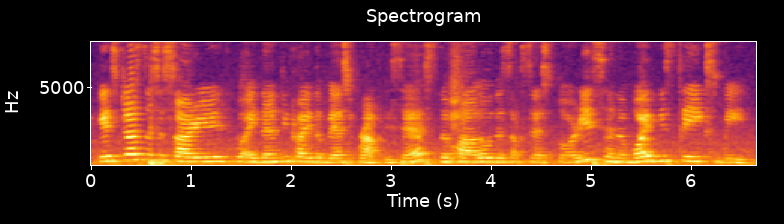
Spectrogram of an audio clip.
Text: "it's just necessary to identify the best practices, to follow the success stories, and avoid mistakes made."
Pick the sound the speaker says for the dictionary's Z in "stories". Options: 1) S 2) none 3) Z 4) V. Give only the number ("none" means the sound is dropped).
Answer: 1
